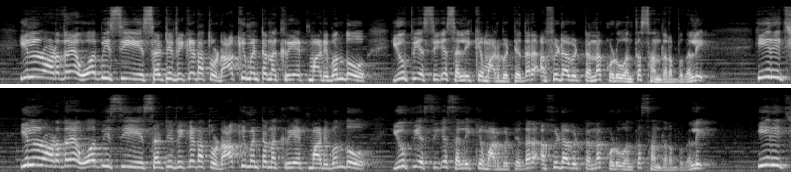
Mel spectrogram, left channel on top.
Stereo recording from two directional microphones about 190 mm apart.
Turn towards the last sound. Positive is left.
turn(degrees=20)  # may be behind; listen again after turning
